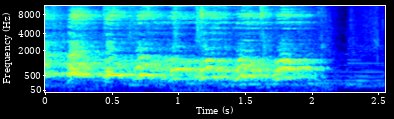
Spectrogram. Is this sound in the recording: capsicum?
no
